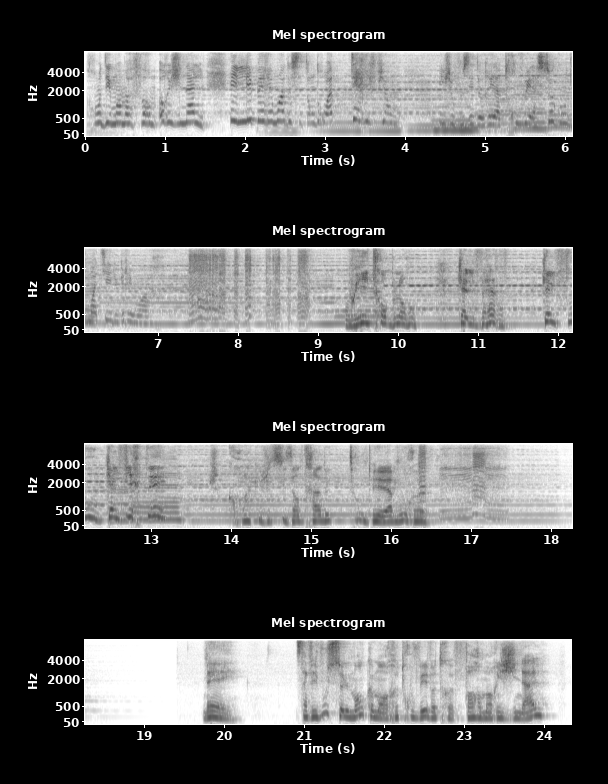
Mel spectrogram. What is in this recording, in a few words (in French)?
NARRATION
